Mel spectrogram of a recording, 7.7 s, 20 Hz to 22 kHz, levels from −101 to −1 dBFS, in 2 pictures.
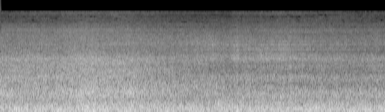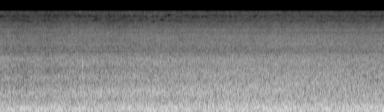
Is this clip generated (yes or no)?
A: no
